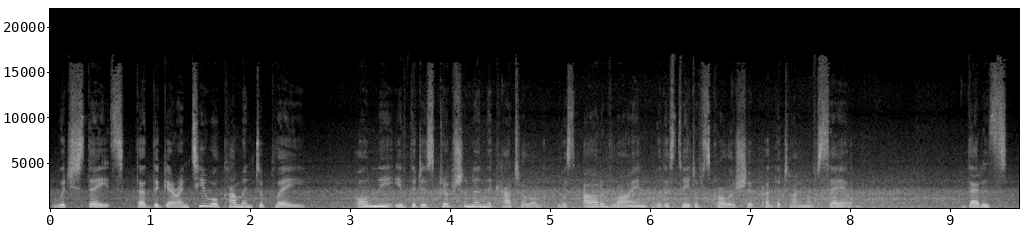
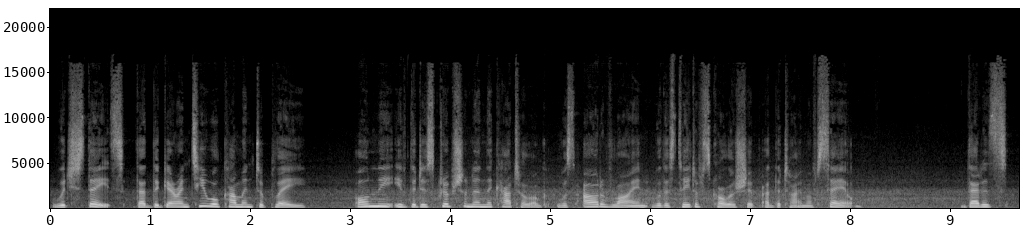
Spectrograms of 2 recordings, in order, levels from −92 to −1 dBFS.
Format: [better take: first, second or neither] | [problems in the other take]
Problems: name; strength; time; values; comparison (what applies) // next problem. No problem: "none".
second | wind noise on the microphone; heavy; 8 dB below the speech; occasional gusts in the second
